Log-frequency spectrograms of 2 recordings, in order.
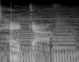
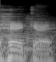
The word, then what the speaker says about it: Heike: Oh god, how do you pronounce that again? Heike? I don't think it's Heika. As described in the tale of the Heike, it was a time when all that was great would fall from grace.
